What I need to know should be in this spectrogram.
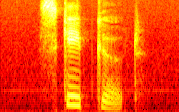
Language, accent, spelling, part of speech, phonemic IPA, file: English, US, scapegoat, noun / verb, /ˈskeɪpˌɡoʊt/, En-us-scapegoat.ogg
- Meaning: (noun) In the Mosaic Day of Atonement ritual, a goat symbolically imbued with the sins of the people, and sent out alive into the wilderness while another was sacrificed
